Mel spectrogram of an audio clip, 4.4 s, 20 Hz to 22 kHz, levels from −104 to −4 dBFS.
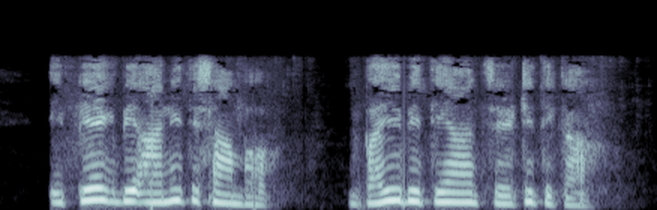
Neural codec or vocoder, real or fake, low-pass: none; real; 7.2 kHz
